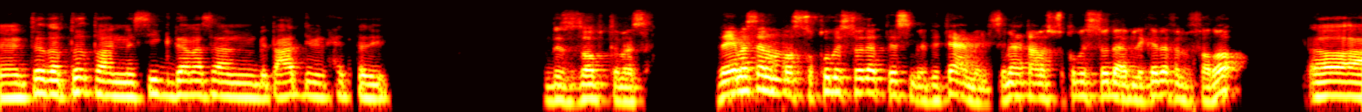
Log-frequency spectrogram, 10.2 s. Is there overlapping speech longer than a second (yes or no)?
no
